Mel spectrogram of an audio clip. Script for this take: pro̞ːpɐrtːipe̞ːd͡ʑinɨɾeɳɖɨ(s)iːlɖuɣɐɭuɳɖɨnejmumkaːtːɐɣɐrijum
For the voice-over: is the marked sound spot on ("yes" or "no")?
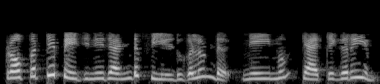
no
